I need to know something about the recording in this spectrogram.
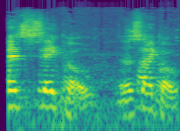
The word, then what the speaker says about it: Seiko: Psycho, sorry. That's how he pronounces his name, even though it's spelled Seiko.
